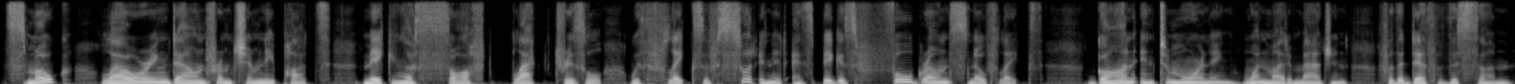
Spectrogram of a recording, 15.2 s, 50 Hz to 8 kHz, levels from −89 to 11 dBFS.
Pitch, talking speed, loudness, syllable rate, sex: 180 Hz, 135 wpm, -17 LUFS, 3.9 syllables/s, female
